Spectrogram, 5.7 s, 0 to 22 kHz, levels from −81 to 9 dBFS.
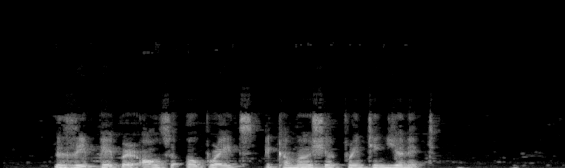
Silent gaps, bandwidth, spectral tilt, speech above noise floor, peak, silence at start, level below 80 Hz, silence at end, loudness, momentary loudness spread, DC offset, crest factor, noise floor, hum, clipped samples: none; 7.4 kHz; -6.5 dB/octave; 49 dB; -2 dBFS; 0.55 s; -44 dBFS; 0.5 s; -14 LUFS; 7 LU; under 0.1%; 14 dB; -63 dBFS; none; under 0.1%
